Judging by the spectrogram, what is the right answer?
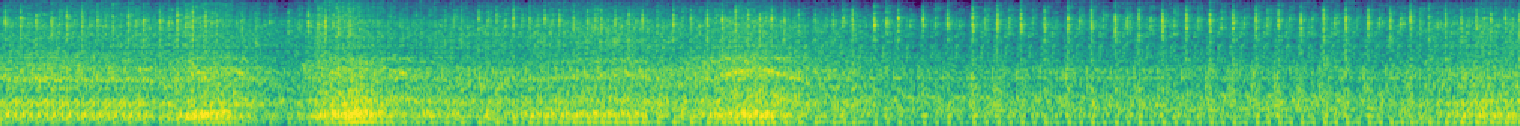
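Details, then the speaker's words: Twin, carbs flooded with no choke, started on one kick: steady, lumpy even tickover with no odd knocks while warming up; normal idle, expected to rise slightly when warm. "right turn ignition on get a red light so one kick very smooth engine"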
